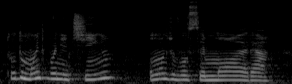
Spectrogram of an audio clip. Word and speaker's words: mora: Onde você mora? Donc le R, on ne prononce pas comme en français. Ra, mora. On dit mora.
